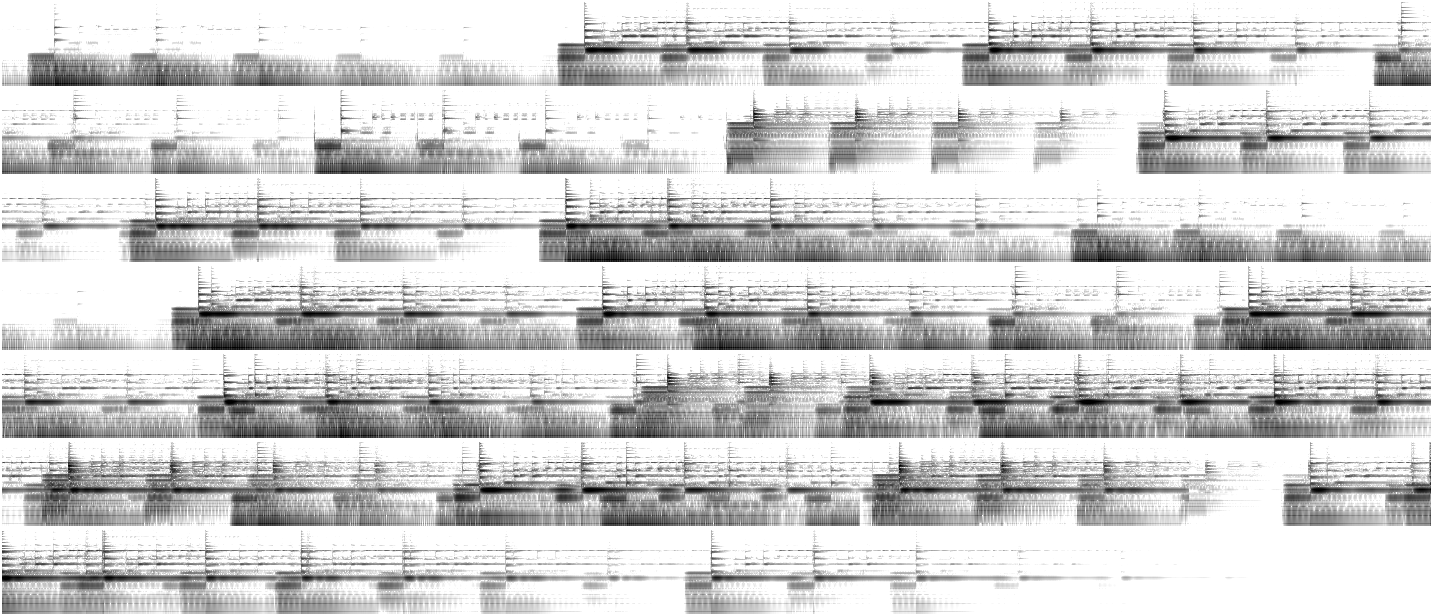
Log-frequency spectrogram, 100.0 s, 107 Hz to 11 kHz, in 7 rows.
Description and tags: Doppler Bells
This is ERH's Bell CBN 163514 on four tracks layered and staggered for echoes, a touch of Doppler, a little syncopation and a touch of weirdness.
fi, science, space, dysrhythmic, Doppler, effect, weird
